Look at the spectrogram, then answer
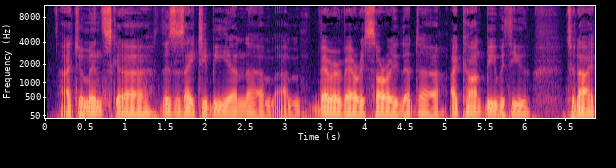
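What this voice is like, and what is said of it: Sick, ill-sounding voice. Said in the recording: “as you can listen, that my voice is really ill. I'm sick for the last 3 days”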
